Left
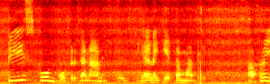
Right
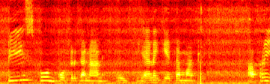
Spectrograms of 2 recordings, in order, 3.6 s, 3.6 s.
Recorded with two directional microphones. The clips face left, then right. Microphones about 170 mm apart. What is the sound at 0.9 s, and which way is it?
Speech, 25° left (ahead or behind).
